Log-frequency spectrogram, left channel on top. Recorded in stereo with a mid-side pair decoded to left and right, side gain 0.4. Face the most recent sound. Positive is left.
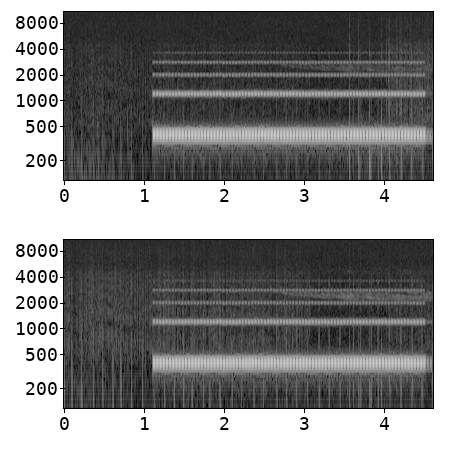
turn(degrees=15)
